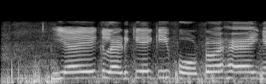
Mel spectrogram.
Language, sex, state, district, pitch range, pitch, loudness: Hindi, female, Rajasthan, Bikaner, 280-305 Hz, 290 Hz, -11 LUFS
